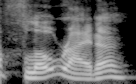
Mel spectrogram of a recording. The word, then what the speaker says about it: Flo Rida: I saw Flo Rida. I was exhausted after that It's concert.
